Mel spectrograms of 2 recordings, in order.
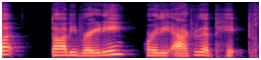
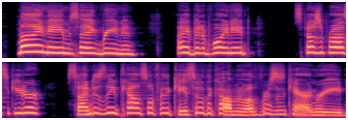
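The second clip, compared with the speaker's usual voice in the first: put-on high, cracking boyish voice, like a voice breaking; 9 semitones higher than usual. Reading out the special prosecutor's affidavit, imitating him: Bobby Brady voice. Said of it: "It's like the Bobby Brady voice".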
